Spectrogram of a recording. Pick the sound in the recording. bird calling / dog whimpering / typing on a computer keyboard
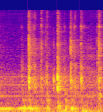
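typing on a computer keyboard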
